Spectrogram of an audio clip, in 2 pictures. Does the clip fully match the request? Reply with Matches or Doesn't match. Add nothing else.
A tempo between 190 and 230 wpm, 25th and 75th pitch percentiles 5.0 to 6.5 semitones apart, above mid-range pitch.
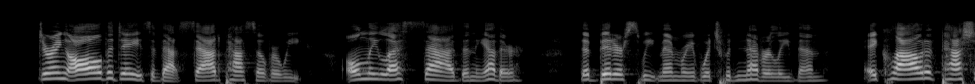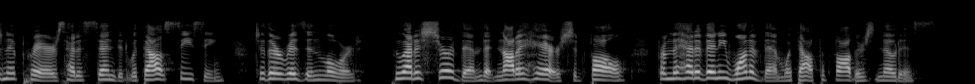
Matches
